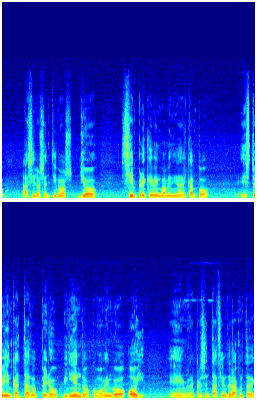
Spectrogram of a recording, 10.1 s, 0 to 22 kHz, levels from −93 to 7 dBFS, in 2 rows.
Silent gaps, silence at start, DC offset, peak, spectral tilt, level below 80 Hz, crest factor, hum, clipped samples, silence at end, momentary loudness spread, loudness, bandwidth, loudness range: none; 0 s; under 0.1%; -4 dBFS; -6.5 dB/octave; -58 dBFS; 18 dB; none; under 0.1%; 0 s; 10 LU; -22 LUFS; 12.5 kHz; 2 LU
